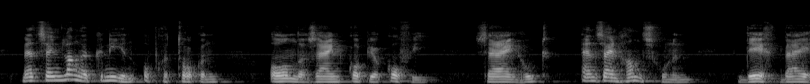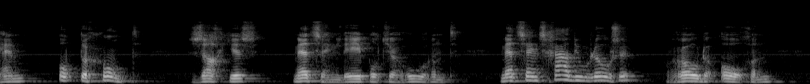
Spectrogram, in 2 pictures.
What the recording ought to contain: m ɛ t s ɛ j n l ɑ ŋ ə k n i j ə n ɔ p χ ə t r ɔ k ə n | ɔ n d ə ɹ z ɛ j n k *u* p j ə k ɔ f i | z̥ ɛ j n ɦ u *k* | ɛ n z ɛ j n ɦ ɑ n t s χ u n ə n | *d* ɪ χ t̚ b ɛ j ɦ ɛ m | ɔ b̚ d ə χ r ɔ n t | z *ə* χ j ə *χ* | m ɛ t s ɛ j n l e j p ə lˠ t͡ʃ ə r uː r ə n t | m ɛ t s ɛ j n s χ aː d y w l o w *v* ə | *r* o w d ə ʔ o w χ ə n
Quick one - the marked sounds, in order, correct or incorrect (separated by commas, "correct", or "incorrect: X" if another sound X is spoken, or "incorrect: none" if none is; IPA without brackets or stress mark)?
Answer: incorrect: ɔ, incorrect: t, correct, incorrect: ɑ, incorrect: s, incorrect: z, correct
